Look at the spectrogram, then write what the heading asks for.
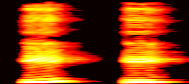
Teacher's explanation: ये आगे से निकलते हैं तालु से, यहां से जो ये ऊपर का ऐसे करके जुड़ा हुआ है ऊपर वाला, तो तालु से निकलते ई और ई की आवाज।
